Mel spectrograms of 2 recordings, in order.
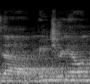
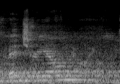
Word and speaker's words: Mitrione: A common mispronunciation for my last name is Mitrione versus Mitrione.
